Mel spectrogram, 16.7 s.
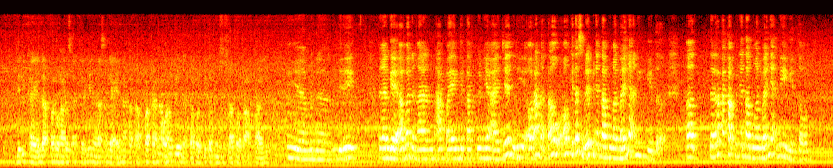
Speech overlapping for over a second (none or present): none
